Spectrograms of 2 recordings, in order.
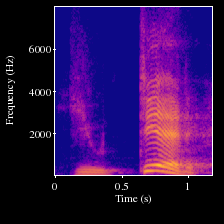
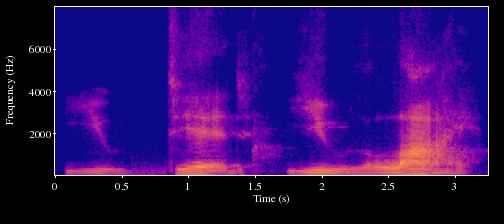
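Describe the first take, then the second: First: Loud final verdict; insisting. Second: Low, firm counter; flat accusation. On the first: Amanda insists to Mars Bar, loud final verdict. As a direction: slam it down. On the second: Amanda contradicts Mars Bar, low firm accusation. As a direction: shut him down low and certain. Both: Acted.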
